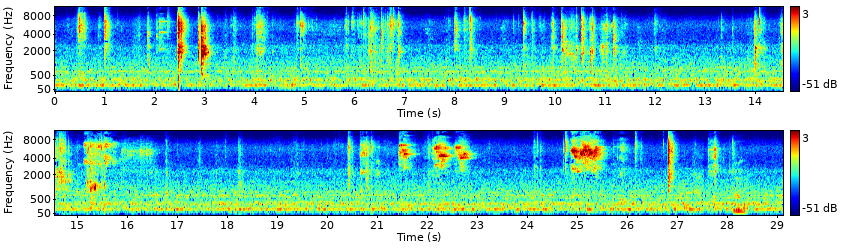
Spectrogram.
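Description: A kitchen knife and fresh bamboo shoots being worked on a plastic cutting board while the shoots are peeled: irregular sharp knocks and taps, with short, brighter scraping and tearing sounds as the sheaths come off, over a steady low hum.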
